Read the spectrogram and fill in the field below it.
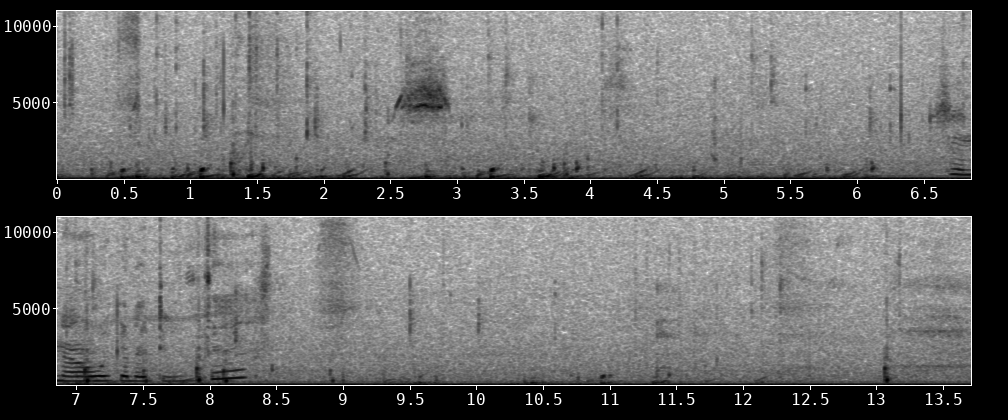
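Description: Lava bubbles and pops softly.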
